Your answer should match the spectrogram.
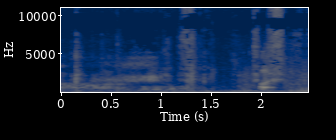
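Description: A faint, distant voice answering from off-camera, too quiet for its words to be made out.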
